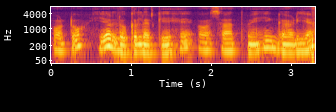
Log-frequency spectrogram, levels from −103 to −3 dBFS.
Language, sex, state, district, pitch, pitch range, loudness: Hindi, male, Himachal Pradesh, Shimla, 125 Hz, 115-145 Hz, -18 LUFS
